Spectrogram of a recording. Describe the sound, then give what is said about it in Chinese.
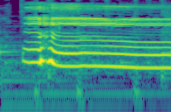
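A voice imitates a crying little bee in a children's story with a single sustained wail: it opens with a wobbling sob around half a second in, then holds a steady, fairly high-pitched cry, loud and alone. “哎哎，你别真的哭了！”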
